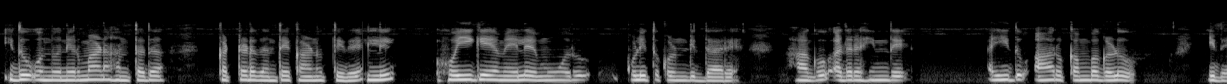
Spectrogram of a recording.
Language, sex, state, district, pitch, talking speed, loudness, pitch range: Kannada, female, Karnataka, Mysore, 200 Hz, 90 wpm, -16 LUFS, 190-210 Hz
